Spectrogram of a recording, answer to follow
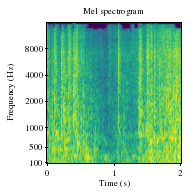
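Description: Racing pigeons cooing in a loft, with rustling, scuffling noise over it that eases off briefly around the middle.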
